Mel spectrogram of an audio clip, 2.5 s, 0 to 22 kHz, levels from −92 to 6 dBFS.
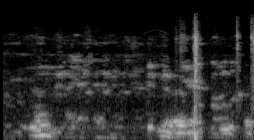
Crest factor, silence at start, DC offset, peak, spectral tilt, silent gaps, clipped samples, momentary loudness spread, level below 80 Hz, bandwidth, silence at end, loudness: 28 dB; 0.2 s; under 0.1%; -4 dBFS; -4 dB/octave; none; under 0.1%; 19 LU; -46 dBFS; 14 kHz; 0 s; -30 LUFS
